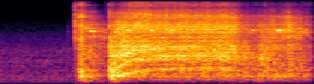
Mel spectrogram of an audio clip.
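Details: Hustler Raptor zero-turn mower with Kohler engine, new starter and faulty new solenoid: short burst of cranking that spins the engine but never fires; coils appear grounded as if the key switch is off, cause not confirmed.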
